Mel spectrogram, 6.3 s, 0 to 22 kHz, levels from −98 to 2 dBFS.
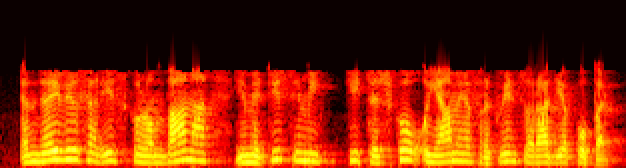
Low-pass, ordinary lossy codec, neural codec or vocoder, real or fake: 7.2 kHz; AAC, 16 kbps; codec, 16 kHz, 8 kbps, FunCodec, trained on LibriTTS, 25 frames a second; fake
